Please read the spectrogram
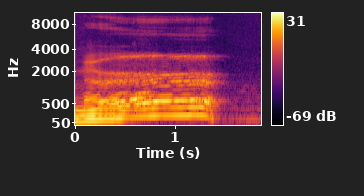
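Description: A single long, loud cow moo, holding a steady low pitch for over a second before dropping off abruptly and trailing into quiet.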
